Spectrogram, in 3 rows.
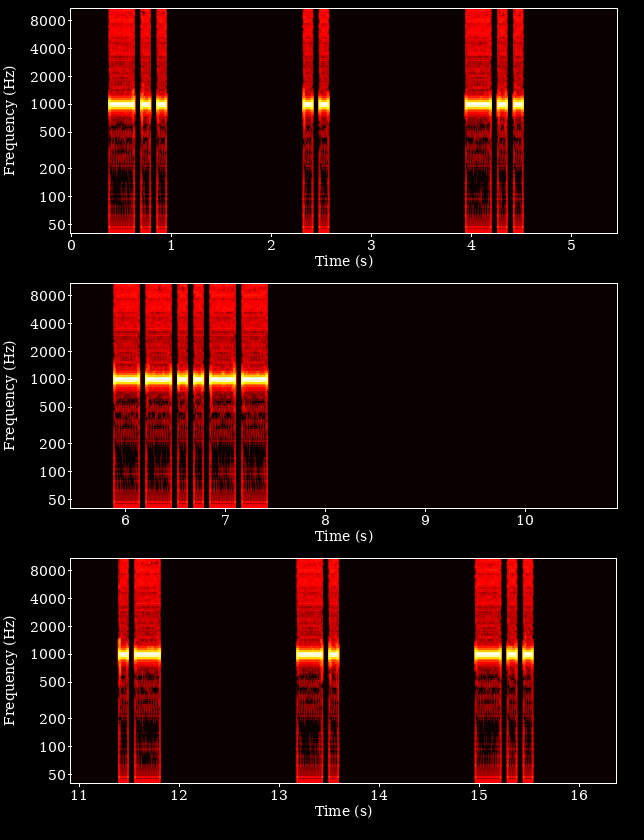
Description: Morse code, heard as a keyed tone, about 15 wpm, spaced as for 5 wpm, 1000 Hz. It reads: DID, AND
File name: qotdfiles / 5wpm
